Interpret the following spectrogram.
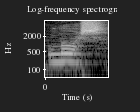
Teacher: zh at the end of a word will be pronounced as sh.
